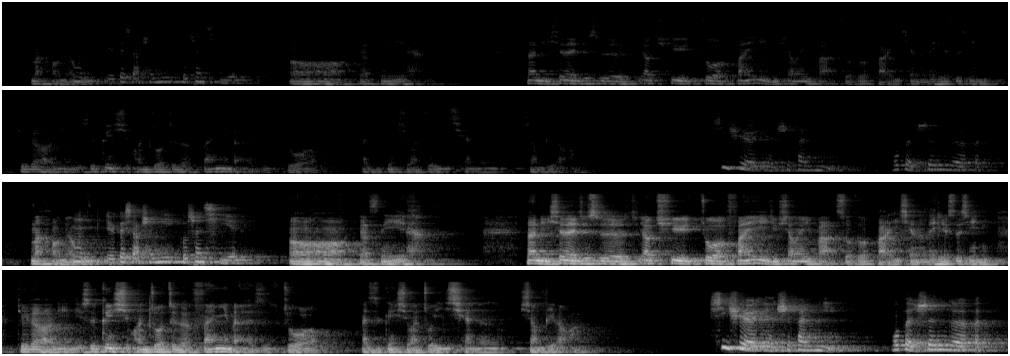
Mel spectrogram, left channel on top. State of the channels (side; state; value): left; quieter; 23.4 dB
